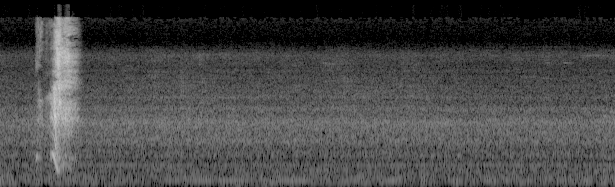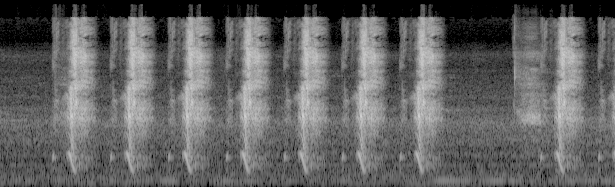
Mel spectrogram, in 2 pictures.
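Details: Repeated sneezing: one sharp sneeze, a pause, then a quick run of about eight to nine short sneezes in a row.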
